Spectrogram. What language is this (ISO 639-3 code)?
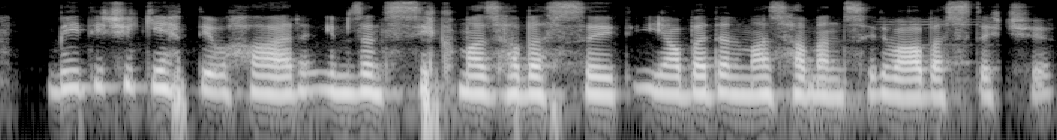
kas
